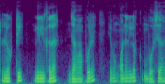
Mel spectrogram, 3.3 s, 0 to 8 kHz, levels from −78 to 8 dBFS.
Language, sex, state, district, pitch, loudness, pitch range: Bengali, male, West Bengal, Malda, 110 Hz, -17 LUFS, 100-125 Hz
